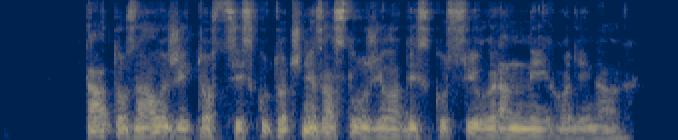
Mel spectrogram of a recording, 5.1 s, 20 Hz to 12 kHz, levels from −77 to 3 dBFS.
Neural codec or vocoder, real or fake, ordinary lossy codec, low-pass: none; real; Opus, 16 kbps; 10.8 kHz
